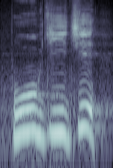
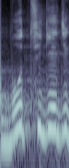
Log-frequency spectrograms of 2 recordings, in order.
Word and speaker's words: 모기지: 이걸 영어로 쓰면 그냥 모기지, T가 무급이니까 모티게지 그러지 말고 모기지 그래요. 또 발음을 잘못해가지고 모가지 그러지 말고, 여러분들 은행 가보면 뭐 모게지 써놓고 그러잖아요.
